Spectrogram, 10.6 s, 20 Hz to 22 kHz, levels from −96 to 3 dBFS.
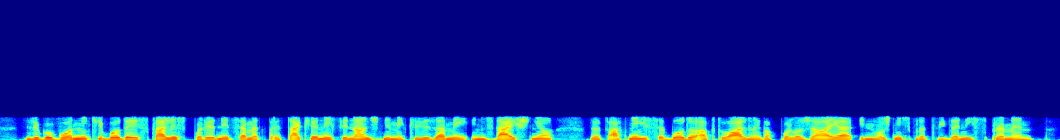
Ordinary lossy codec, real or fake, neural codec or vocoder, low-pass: Opus, 64 kbps; fake; codec, 24 kHz, 1 kbps, SNAC; 3.6 kHz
